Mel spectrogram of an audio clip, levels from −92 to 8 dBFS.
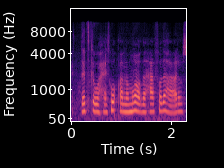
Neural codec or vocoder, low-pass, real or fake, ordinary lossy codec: codec, 16 kHz in and 24 kHz out, 0.6 kbps, FocalCodec, streaming, 2048 codes; 10.8 kHz; fake; none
